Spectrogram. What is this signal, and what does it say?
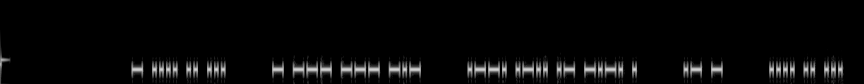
Morse code, heard as a keyed tone, about 34 wpm, 700 Hz. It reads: THIS TOOK PLACE AT HIS
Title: 2x Word-Spacing - Sentences from Top 300 Words - 35wpm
